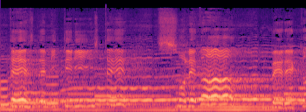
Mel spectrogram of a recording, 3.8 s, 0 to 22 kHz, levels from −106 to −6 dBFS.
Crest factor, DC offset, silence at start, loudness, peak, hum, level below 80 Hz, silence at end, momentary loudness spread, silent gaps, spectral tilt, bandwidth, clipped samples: 16 dB; under 0.1%; 0 s; -26 LUFS; -10 dBFS; none; -54 dBFS; 0 s; 8 LU; none; -5 dB/octave; 16.5 kHz; under 0.1%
